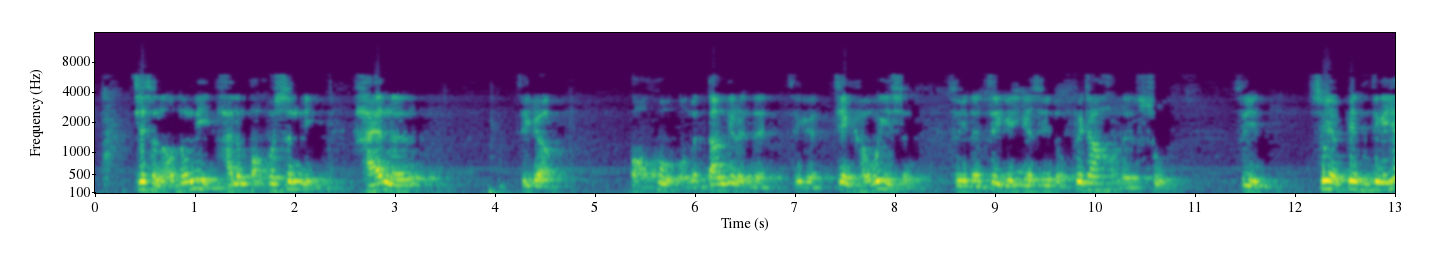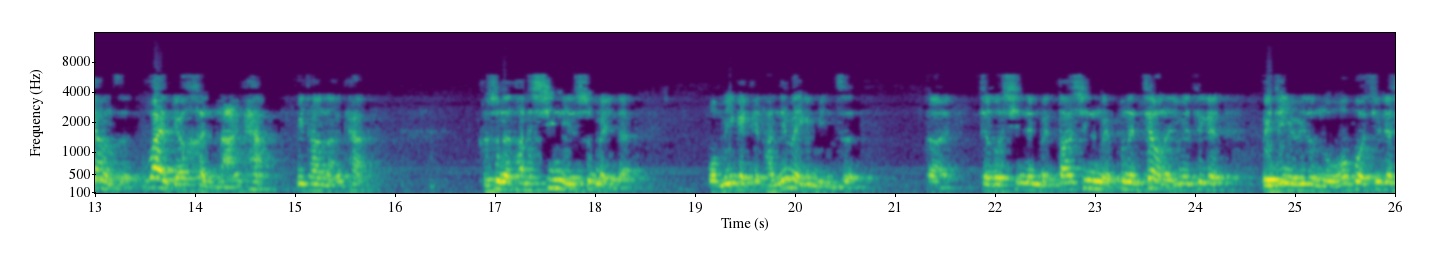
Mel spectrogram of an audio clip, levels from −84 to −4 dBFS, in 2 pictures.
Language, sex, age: Chinese, male, 50-69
